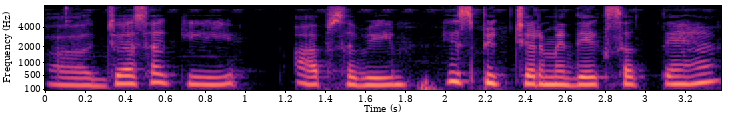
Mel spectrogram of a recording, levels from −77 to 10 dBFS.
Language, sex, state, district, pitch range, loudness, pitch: Hindi, female, Bihar, Kaimur, 220-245 Hz, -17 LUFS, 230 Hz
